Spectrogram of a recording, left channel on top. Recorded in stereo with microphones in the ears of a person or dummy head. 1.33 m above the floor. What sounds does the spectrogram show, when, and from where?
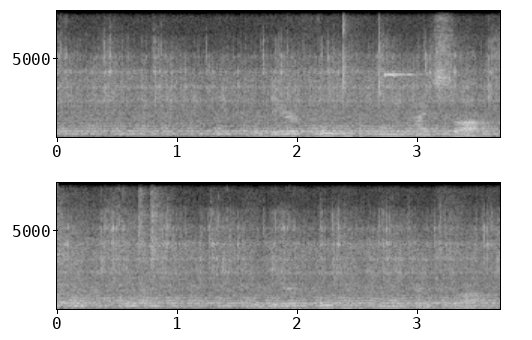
1.6 s a man speaking: 10° left (ahead or behind), 2.5 m; by 3.6 s 55° left (ahead or behind), 1.2 m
